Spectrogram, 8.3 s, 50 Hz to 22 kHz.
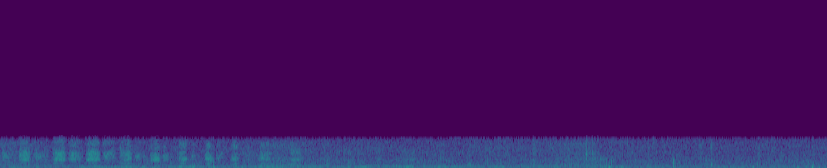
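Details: German Shepherd named Juno tending sheep on a graze, recorded 1-11-11: quick breathy panting, about three breaths a second, clear for the first few seconds before fading into steady outdoor rumble and hiss.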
